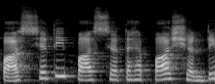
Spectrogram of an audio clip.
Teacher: जब इसको बोलते हैं तो जीभ जो है वो दांतों को छूती है, इसलिए इसको बोलते हैं दंत्य सकार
